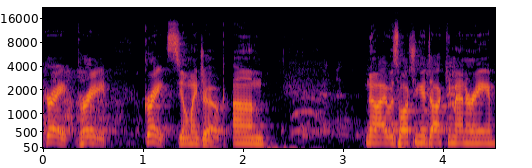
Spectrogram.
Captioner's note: audience laughs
